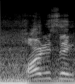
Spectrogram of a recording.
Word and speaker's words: Partizen: It's pronounced Parmesan. No, it's Partizen.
